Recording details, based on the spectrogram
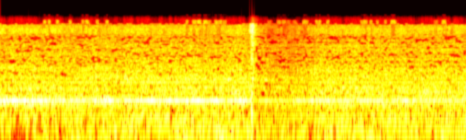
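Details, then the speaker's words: Newly fitted energy-efficient two-speed Centurion E+ pool pump motor, replacing a single-speed, switched by timer and relay to high speed: steady even hum at one pitch with a single click, current draw and pressure up; running properly. "you can hear the pump has come on hard and our current draw is up again"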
